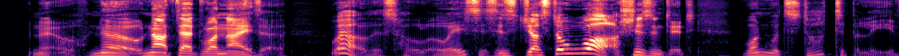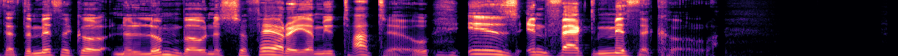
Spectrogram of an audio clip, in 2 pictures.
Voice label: FOP Aloof Dandy; animation

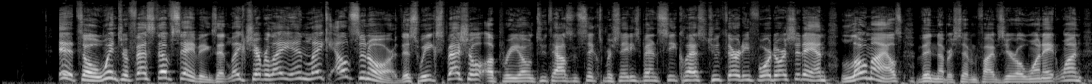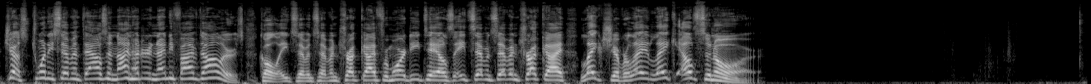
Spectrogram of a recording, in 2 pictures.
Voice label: FAST LOCAL CAR DEALER TAG, commercials

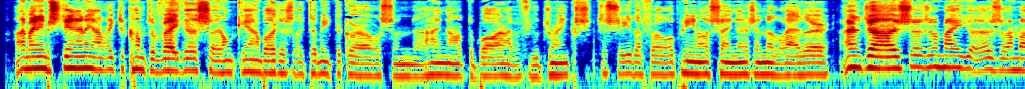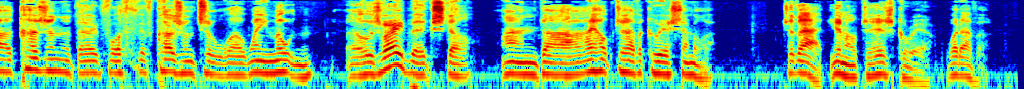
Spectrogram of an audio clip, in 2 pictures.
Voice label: Loser, Likeable & Pathetic, cartoon; animation

